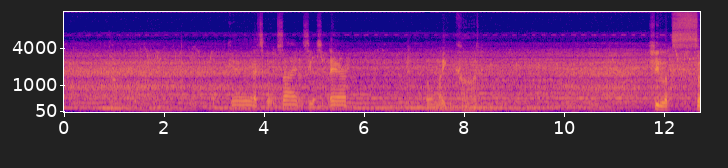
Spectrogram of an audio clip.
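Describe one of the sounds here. Eerie game ambience plays quietly through a television speaker.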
